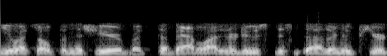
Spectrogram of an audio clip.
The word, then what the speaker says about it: Babolat: The new Babolat. Babolat? – Yeah, yeah. – Pure Drive? – Yeah, you got a Babolat.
